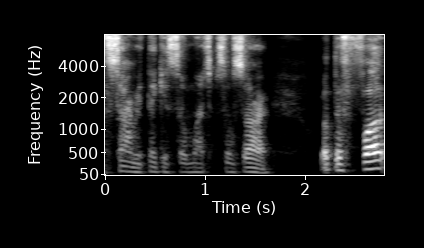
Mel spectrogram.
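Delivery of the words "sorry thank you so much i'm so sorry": barely audible, faint, very quiet hushed whisper. Imitating an apology overheard on a hot mic: imitating a whisper.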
